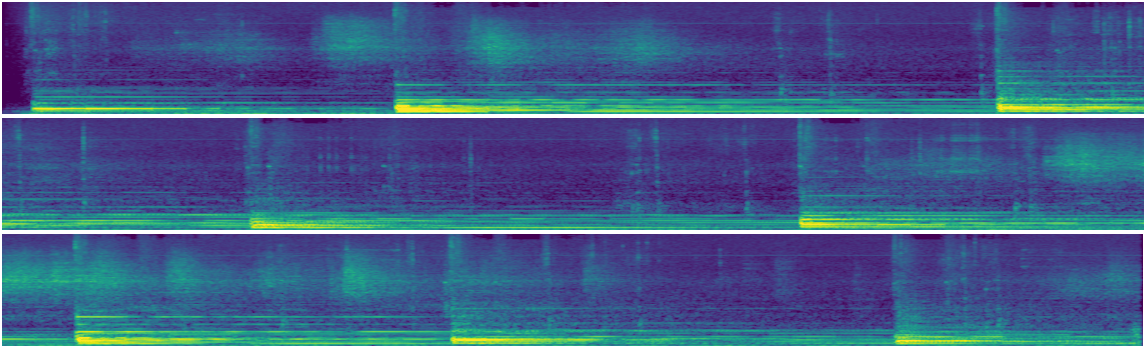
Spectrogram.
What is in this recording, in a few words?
piano diary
